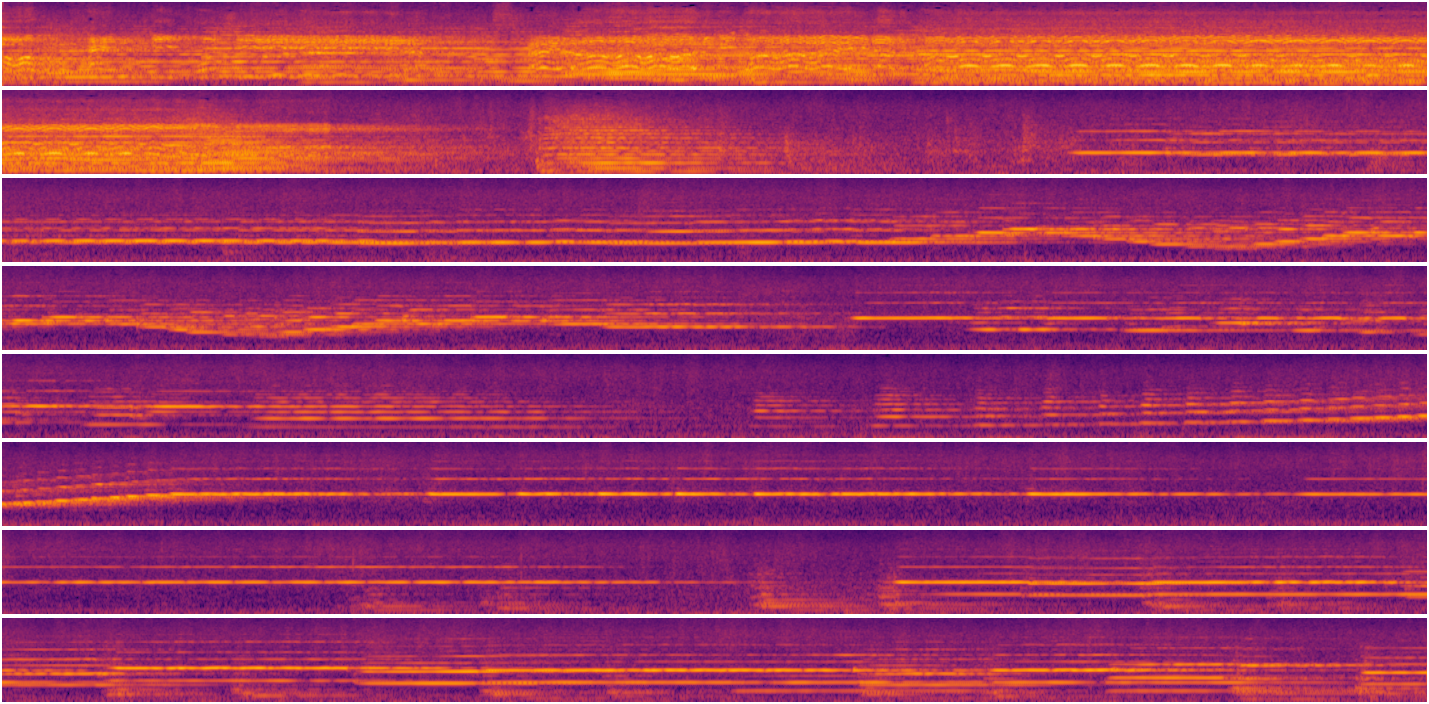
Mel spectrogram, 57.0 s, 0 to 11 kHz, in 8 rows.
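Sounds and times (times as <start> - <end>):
orchestra playing chords: 0.0 - 12.6
solo woodwind melody: 0.0 - 57.0.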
